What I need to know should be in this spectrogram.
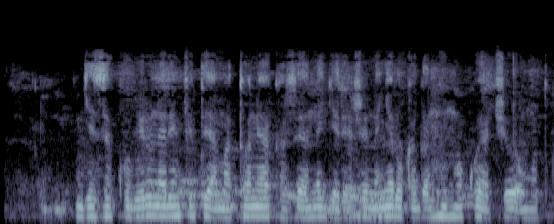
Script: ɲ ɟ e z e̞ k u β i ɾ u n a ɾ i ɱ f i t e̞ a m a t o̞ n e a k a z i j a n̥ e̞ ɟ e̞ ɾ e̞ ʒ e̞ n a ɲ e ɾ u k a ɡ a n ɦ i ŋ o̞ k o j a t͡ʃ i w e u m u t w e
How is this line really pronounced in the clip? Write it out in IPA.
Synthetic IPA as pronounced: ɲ ɟ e z e̞ k u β i ɾ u n a ɾ i ɱ f i t e̞ a m a t o̞ n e a k a z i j a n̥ e̞ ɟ e̞ ɾ e̞ ʒ e̞ n a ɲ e ɾ u k a ɡ a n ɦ i ŋ o̞ k o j a t͡ʃ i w e u m u t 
